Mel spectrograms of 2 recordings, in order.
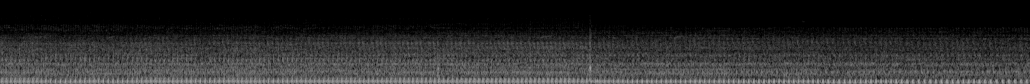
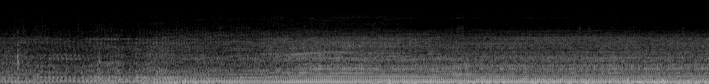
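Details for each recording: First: Yamaha Vino 50cc scooter running with its original very dirty air filter: low, uneven single-cylinder buzzing that never picks up, bogging and dying; stalling caused by the clogged air filter. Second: Yamaha Vino 50cc scooter climbing a hill with a brand-new Yamaha air filter, the same hill it got stuck on earlier: engine note rises smoothly and holds steady with no bogging or stutter.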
